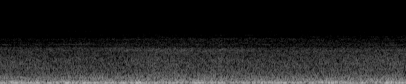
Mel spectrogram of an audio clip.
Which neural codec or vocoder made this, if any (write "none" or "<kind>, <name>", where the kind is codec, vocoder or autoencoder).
none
